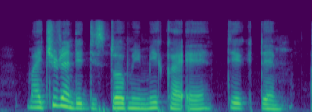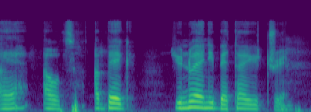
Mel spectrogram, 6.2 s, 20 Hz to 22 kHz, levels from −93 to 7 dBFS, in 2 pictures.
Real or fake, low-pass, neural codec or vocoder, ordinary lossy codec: fake; 9.9 kHz; vocoder, 22.05 kHz, 80 mel bands, WaveNeXt; none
